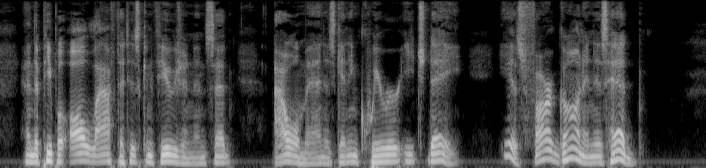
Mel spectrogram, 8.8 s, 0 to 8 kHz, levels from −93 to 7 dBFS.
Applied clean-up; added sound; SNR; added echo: none; none; none; none.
